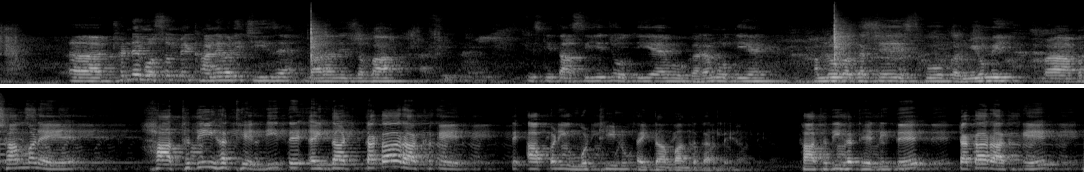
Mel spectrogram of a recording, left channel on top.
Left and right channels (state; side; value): different; both; correlation 0.00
